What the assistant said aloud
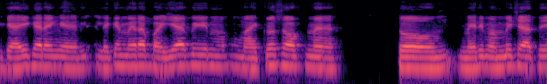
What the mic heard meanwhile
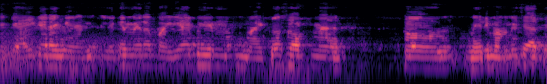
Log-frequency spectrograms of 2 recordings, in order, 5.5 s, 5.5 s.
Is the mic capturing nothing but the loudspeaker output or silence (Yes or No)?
Yes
